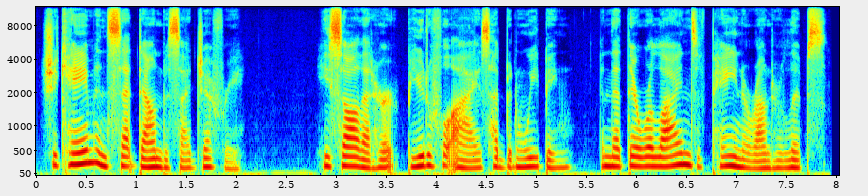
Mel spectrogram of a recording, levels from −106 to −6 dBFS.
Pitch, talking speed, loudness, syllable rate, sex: 175 Hz, 195 wpm, -19 LUFS, 5.3 syllables/s, female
